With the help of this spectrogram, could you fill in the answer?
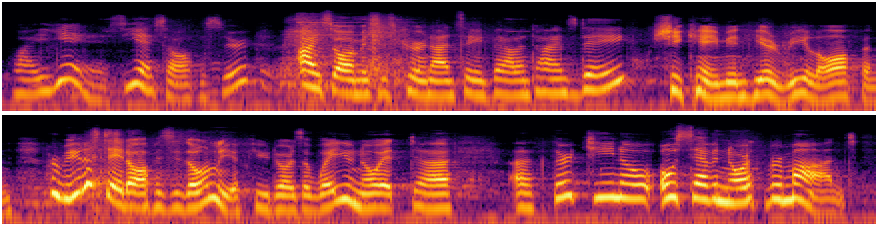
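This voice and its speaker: A woman's voice: medium pitch, sing-song, fairly quick, close to an everyday voice. An actress playing a chatty, helpful female shopkeeper who recalls things in a rambling, hesitant way for a radio drama. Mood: chatty, recalling. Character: chatty, helpful drugstore manager, female witness. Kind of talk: 1950s radio acting. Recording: dull old radio recording.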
